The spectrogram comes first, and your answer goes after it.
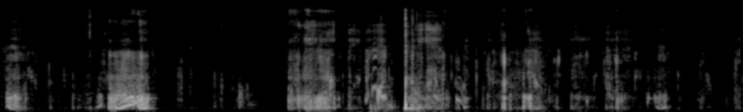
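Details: French bulldog Mimosa crunching peanut butter flavored dog treats: a loud chewing burst early, a silent pause, then steady crackling bites and smaller mouth clicks fading out.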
